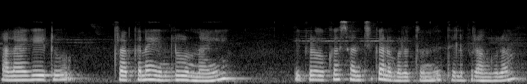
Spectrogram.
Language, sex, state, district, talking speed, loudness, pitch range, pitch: Telugu, female, Telangana, Mahabubabad, 125 wpm, -16 LUFS, 190-220 Hz, 205 Hz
